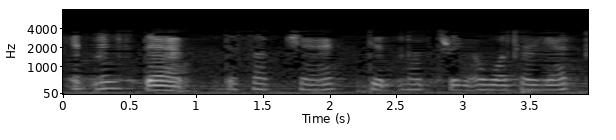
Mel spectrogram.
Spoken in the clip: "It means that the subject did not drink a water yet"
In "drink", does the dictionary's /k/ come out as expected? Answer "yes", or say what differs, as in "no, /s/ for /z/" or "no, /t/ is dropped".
yes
